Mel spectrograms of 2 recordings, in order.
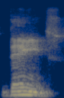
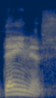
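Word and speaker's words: Deines: i thought it was danes what are you saying i they've been saying dennis dennis okay not as in dennis but danis you know like there's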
